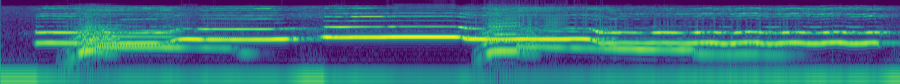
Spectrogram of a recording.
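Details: Sport, a Basset Hound trained at home to sing, howls along with a woman singing: two long, wavering, harmonic-rich howls, each starting with a sharp rising onset and then holding steady, with a steady sung human tone between them.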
